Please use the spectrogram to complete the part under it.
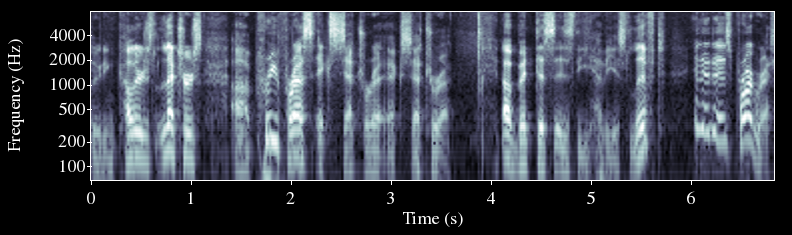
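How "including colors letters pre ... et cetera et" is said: ordinary delivery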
